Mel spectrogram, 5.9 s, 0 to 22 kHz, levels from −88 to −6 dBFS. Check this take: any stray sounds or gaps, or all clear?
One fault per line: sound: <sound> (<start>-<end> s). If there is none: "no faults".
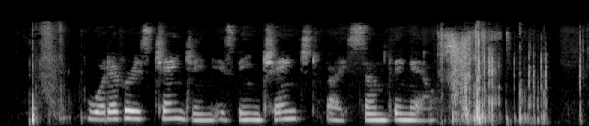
no faults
